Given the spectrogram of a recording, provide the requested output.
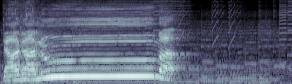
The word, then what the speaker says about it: Dadaluma: Dadaluma! Yes, you have to say his name like that or you're doing it wrong, so says me.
